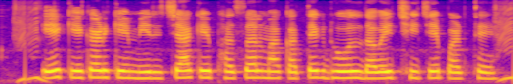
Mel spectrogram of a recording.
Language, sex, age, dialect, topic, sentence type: Chhattisgarhi, female, 18-24, Northern/Bhandar, agriculture, question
